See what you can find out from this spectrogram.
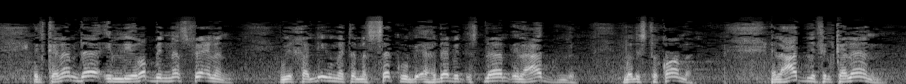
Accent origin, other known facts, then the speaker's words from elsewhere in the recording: Cairo, Cairo Governorate, Egypt; وده اللي معروف عندنا في القاهرة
